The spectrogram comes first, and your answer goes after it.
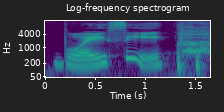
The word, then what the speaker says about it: Boise: Then it goes on to say, Al was born March 1st, 1936 in Boise, and Chris put a note, Boise is pronounced Boise.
